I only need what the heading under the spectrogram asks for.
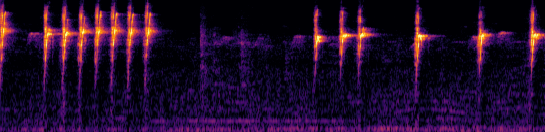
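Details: Female brown-throated sunbird (Anthreptes malacensis) calling with an open beak: a fast burst of about eight sharp, high chips, then slower single chips spaced around half a second apart.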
